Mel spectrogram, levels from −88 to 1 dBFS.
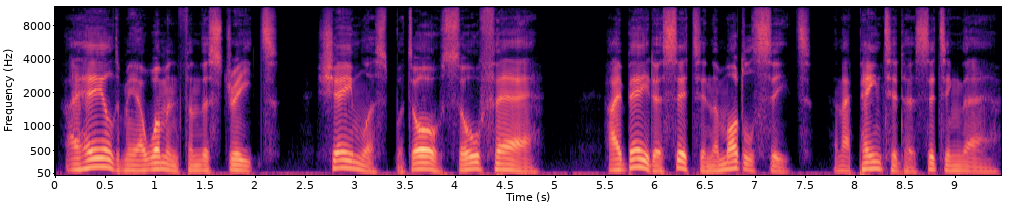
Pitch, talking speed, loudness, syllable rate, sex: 110 Hz, 170 wpm, -19 LUFS, 4.2 syllables/s, male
